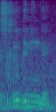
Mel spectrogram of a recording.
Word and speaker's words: Scheveningen: Ça, je le prononce en néerlandais, Scheveningen.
